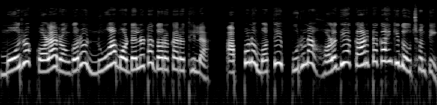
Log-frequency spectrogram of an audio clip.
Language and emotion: Odia, angry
